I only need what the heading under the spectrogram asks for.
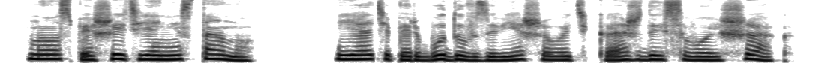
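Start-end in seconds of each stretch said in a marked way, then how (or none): none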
